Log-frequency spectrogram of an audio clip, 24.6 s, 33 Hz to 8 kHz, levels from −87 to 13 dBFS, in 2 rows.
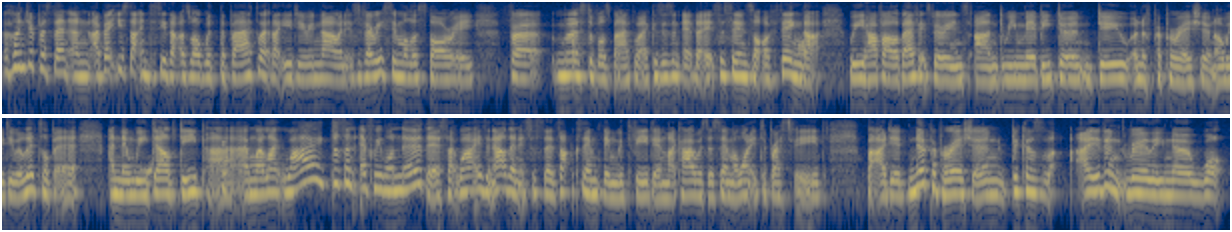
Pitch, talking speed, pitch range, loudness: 195 Hz, 260 wpm, 185-220 Hz, -20 LUFS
